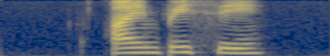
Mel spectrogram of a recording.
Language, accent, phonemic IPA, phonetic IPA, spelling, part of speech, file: Armenian, Eastern Armenian, /ɑjnpiˈsi/, [ɑjnpisí], այնպիսի, pronoun, Hy-այնպիսի.ogg
- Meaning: such, suchlike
